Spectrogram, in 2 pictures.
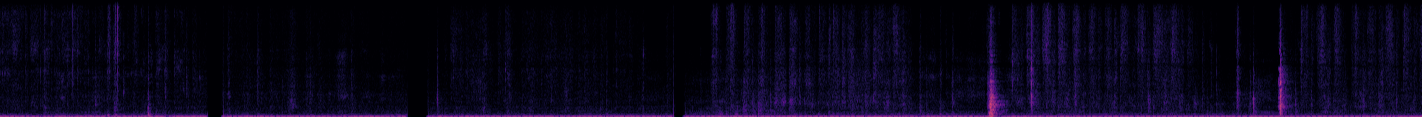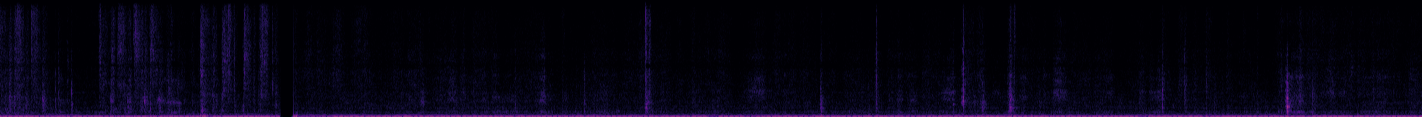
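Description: A steady low hum, cutting out briefly four times, with two sharp clicks about ten and thirteen seconds in and a few seconds of faint quick scraping strokes just before the first click.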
